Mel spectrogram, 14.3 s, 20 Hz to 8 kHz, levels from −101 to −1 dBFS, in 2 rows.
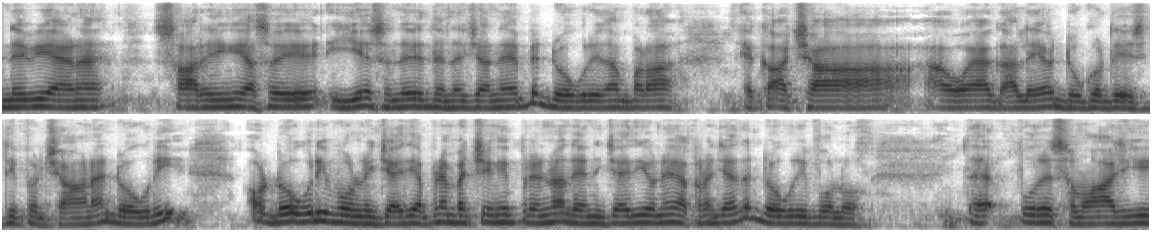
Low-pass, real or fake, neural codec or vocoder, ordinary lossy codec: none; fake; codec, 16 kHz, 4.8 kbps, FACodec; none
